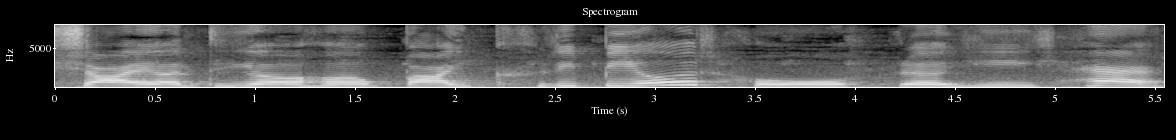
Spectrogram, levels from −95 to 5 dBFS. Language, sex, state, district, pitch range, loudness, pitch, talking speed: Hindi, male, Punjab, Fazilka, 235-255 Hz, -14 LUFS, 245 Hz, 75 wpm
